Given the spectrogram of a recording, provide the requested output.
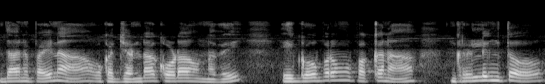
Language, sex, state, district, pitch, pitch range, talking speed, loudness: Telugu, male, Telangana, Nalgonda, 150 Hz, 140-165 Hz, 130 wpm, -16 LUFS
